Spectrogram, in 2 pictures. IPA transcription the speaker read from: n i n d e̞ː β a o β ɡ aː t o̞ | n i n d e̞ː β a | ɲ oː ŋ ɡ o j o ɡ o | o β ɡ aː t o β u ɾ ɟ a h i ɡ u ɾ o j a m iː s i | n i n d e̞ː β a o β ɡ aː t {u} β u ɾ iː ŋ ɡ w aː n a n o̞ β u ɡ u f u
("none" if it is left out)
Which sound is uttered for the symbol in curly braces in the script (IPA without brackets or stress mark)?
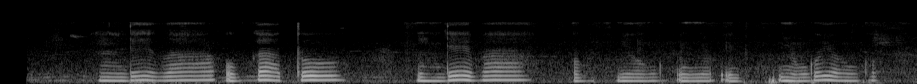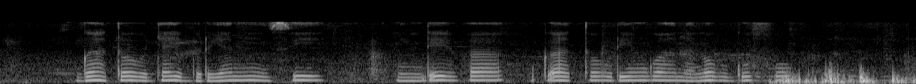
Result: o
